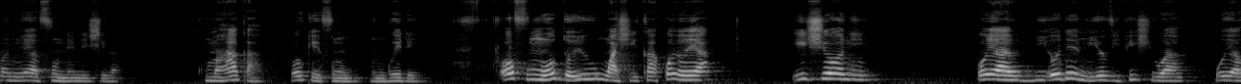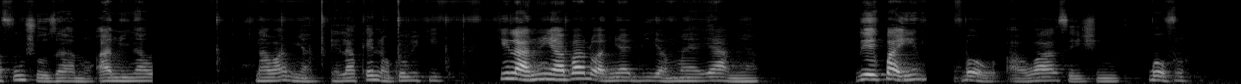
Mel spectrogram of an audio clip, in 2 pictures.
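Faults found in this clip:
Playback stall at 13.93 s, after "shoza mo ami na": speech cuts out mid-flow for 0.37 s, then resumes. Waveform drops to a near-flat line. Spectrogram shows a blank full-band column with hard edges.

Playback stall at 21.67 s, after "re kpa ayin": the same dead gap, 0.27 s, with an abrupt restart.

Both likely a player-side buffer underrun or a blocked audio thread, with output starved until data returned.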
